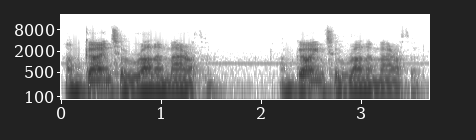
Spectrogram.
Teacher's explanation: se reducen la pronunciación de to y suena como ta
